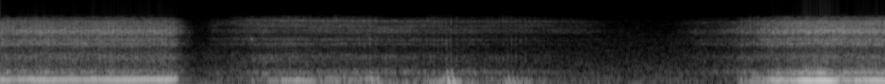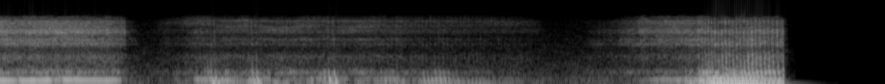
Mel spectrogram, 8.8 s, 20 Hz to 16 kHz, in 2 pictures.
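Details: Doberman dog asleep on the bed: deep, rumbling snores alternating with quieter breaths, about 15 breaths a minute; a dog snoring in sleep.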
